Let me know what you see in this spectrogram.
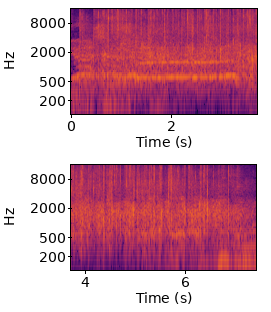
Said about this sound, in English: Sorry. They're applauding for you.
